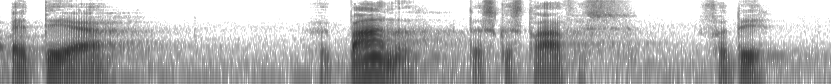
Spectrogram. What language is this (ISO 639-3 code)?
dan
